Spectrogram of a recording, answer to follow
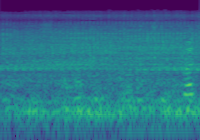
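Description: Boat engine running steadily at slow trolling speed: a constant hum with a faint high whine, and no change in pitch.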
